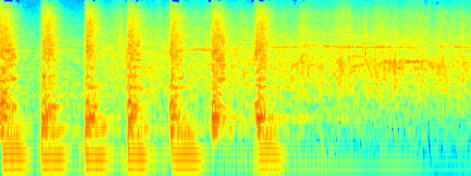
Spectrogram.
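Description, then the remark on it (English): Five evenly spaced, punchy musical hits give way to a steady wash of added-in audience applause that carries on to the end at moderate loudness, with no one speaking. “And there they bring in that audience noise.”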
